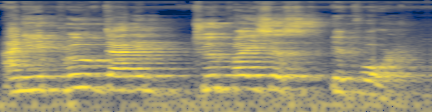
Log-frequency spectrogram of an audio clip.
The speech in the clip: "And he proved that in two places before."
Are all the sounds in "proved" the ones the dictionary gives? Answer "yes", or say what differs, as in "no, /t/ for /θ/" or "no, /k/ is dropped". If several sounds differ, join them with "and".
yes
